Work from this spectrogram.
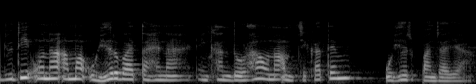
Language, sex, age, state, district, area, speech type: Santali, female, 45-60, Jharkhand, Bokaro, rural, spontaneous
